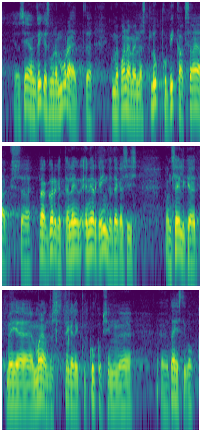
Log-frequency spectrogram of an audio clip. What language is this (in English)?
Estonian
